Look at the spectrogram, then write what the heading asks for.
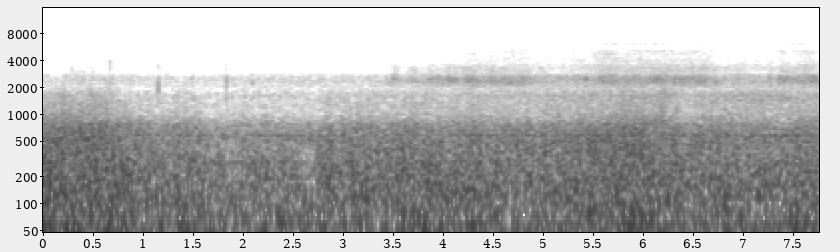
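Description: Wind buffeting the microphone. From about three and a half seconds in, an approaching train adds a steady high whine.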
